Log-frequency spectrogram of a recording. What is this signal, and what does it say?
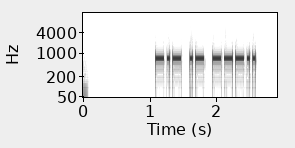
Morse code, heard as a keyed tone, about 28 wpm, 700 Hz. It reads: KA8
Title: USA Call Sign Prefixes - Repeated 2x - 28wpm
